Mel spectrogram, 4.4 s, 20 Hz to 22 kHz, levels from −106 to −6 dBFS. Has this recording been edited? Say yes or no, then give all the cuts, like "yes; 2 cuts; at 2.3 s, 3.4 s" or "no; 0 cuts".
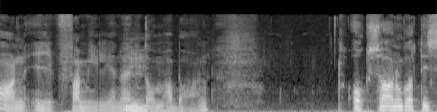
no; 0 cuts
